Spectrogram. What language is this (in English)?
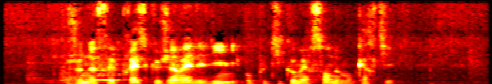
French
